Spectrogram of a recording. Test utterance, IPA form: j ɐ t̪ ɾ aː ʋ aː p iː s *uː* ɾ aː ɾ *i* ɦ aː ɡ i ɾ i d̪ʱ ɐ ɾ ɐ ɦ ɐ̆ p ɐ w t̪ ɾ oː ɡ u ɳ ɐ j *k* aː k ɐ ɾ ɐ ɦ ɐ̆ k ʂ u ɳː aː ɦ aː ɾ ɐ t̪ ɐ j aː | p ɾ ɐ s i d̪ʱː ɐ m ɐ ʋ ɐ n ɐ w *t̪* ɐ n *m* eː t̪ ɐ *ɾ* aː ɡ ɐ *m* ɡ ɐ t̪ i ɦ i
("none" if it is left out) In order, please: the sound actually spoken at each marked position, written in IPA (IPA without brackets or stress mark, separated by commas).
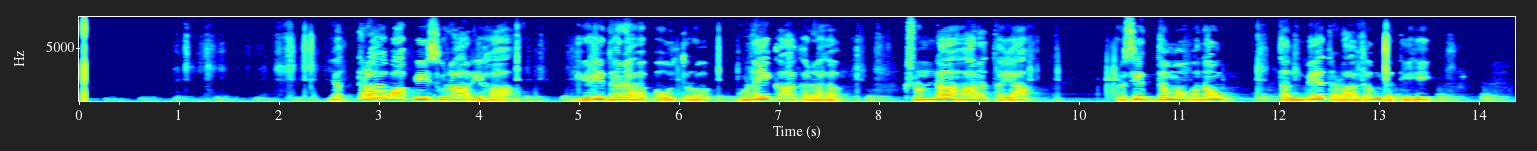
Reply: u, i, k, t̪, m, ɽ, m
